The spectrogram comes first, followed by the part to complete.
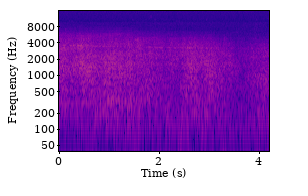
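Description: Wind on the microphone: a steady rushing noise that swells and eases slightly.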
